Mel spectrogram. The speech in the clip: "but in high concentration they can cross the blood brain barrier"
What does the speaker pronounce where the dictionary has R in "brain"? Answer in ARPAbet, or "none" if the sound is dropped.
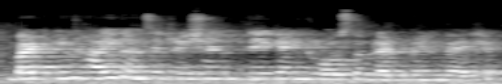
none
